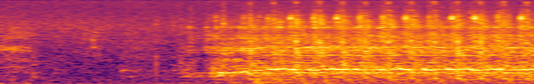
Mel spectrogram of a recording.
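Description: A sewing machine stitching free-motion quilting starts up about a second in and runs at a steady, fast needle rhythm, close and continuous with no talking.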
